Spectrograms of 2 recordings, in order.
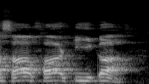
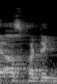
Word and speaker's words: स्फटिक: आधा स फ टी का, हरियाणा वाले स्फटिक बोलेंगे और बिहार वाले अस्फटिक बोलेंगे। आपको जैसा बोलना है बोल लीजिए, मैंने उच्चारण उसका बता दिया।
